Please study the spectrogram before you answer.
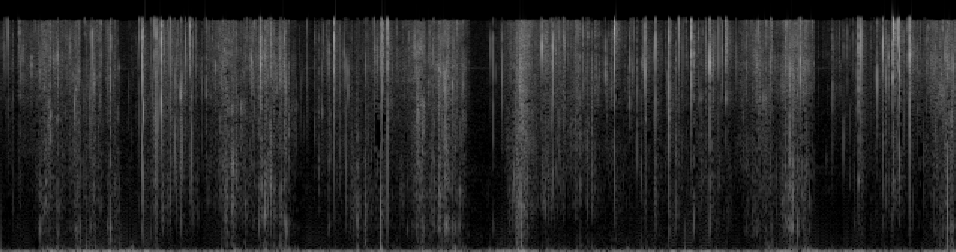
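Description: Long pastel-nailed fingertips press, poke and squish a soft, solid mound of gold shimmery glitter slime on a white table. The sound is a steady run of crackly, crinkling squelches and sticky pops with bright crisp detail over a low rumble.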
